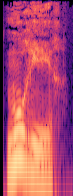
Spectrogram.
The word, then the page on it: mourir: francais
